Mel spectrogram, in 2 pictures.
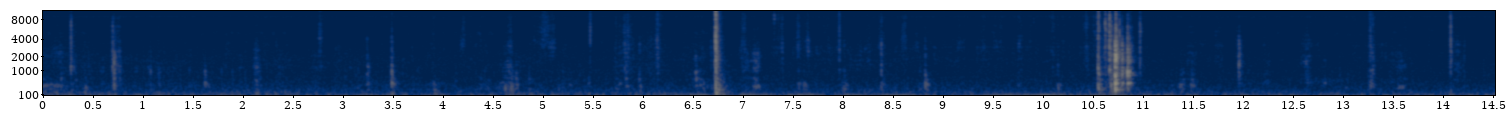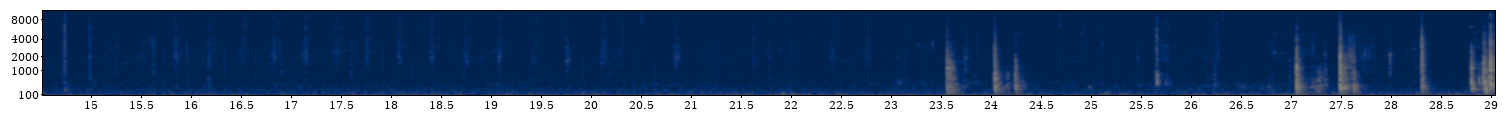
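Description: Scattered clicks and clinks of a screwdriver and metal parts being worked by gloved hands on a Honda Dio scooter's carburetor, with a louder clatter about ten seconds in and a few more knocks near the end.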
